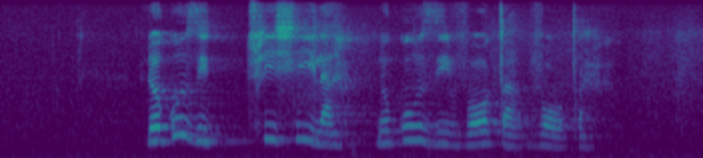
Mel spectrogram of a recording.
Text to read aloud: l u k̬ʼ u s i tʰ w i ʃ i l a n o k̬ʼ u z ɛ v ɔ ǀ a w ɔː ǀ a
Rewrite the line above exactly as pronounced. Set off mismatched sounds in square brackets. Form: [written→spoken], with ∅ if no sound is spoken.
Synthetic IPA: l [u→o] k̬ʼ u [s→z] i tʰ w i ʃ i l a n o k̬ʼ u z [ɛ→i] v ɔ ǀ a [w→v] ɔː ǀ a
